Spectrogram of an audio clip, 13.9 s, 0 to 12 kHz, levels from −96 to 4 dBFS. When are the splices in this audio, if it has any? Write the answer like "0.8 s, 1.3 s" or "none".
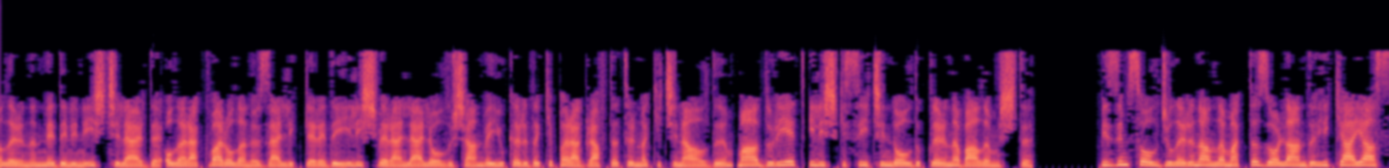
1.6 s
